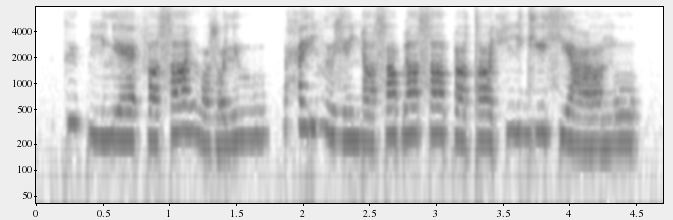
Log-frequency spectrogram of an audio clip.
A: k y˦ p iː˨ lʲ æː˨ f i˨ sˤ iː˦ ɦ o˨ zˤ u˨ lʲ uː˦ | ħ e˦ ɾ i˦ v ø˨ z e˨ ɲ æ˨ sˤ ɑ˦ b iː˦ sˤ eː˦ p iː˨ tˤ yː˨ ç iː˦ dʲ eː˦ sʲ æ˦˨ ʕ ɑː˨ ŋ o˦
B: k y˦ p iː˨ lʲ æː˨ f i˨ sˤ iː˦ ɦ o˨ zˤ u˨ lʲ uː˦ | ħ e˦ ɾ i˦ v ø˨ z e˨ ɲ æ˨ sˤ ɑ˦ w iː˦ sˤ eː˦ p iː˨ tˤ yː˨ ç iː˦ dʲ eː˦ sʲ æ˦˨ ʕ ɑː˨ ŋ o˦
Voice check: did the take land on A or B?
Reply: A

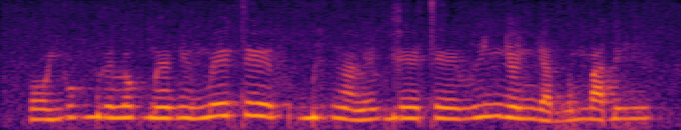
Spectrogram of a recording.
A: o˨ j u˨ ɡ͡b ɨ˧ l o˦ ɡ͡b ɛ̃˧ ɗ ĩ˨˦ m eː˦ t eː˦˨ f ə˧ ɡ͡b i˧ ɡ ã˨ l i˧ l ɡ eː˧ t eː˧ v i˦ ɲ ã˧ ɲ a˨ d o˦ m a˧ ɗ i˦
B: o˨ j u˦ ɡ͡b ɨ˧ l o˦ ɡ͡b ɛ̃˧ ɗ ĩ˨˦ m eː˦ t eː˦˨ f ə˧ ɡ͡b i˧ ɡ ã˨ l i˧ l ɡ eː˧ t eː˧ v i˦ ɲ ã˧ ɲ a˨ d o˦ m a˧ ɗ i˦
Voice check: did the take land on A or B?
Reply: B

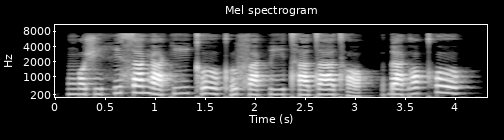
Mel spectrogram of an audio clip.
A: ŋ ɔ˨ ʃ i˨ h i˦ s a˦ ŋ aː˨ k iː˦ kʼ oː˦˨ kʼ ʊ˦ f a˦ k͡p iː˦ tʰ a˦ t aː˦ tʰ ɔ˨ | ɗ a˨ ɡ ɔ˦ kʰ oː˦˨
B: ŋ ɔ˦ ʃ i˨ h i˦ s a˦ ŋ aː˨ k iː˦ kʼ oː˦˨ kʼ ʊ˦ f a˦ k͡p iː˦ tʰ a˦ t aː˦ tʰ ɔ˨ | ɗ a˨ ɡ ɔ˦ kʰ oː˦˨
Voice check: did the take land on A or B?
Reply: A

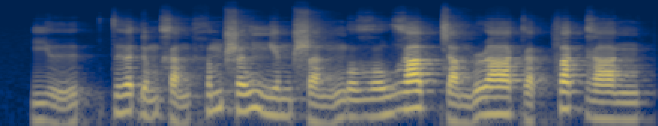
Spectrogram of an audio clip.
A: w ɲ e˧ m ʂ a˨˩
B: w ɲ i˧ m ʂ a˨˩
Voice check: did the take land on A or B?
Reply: A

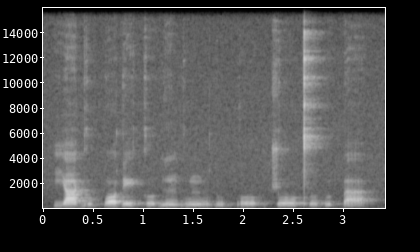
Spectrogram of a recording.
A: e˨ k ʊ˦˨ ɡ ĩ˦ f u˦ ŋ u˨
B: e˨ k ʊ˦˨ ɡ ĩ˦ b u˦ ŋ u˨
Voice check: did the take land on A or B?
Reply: B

